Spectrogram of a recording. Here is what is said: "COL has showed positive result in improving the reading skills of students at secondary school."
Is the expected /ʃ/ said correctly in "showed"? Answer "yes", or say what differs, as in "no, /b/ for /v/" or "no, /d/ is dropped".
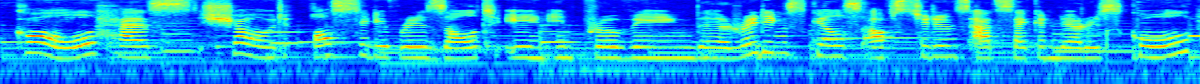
yes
